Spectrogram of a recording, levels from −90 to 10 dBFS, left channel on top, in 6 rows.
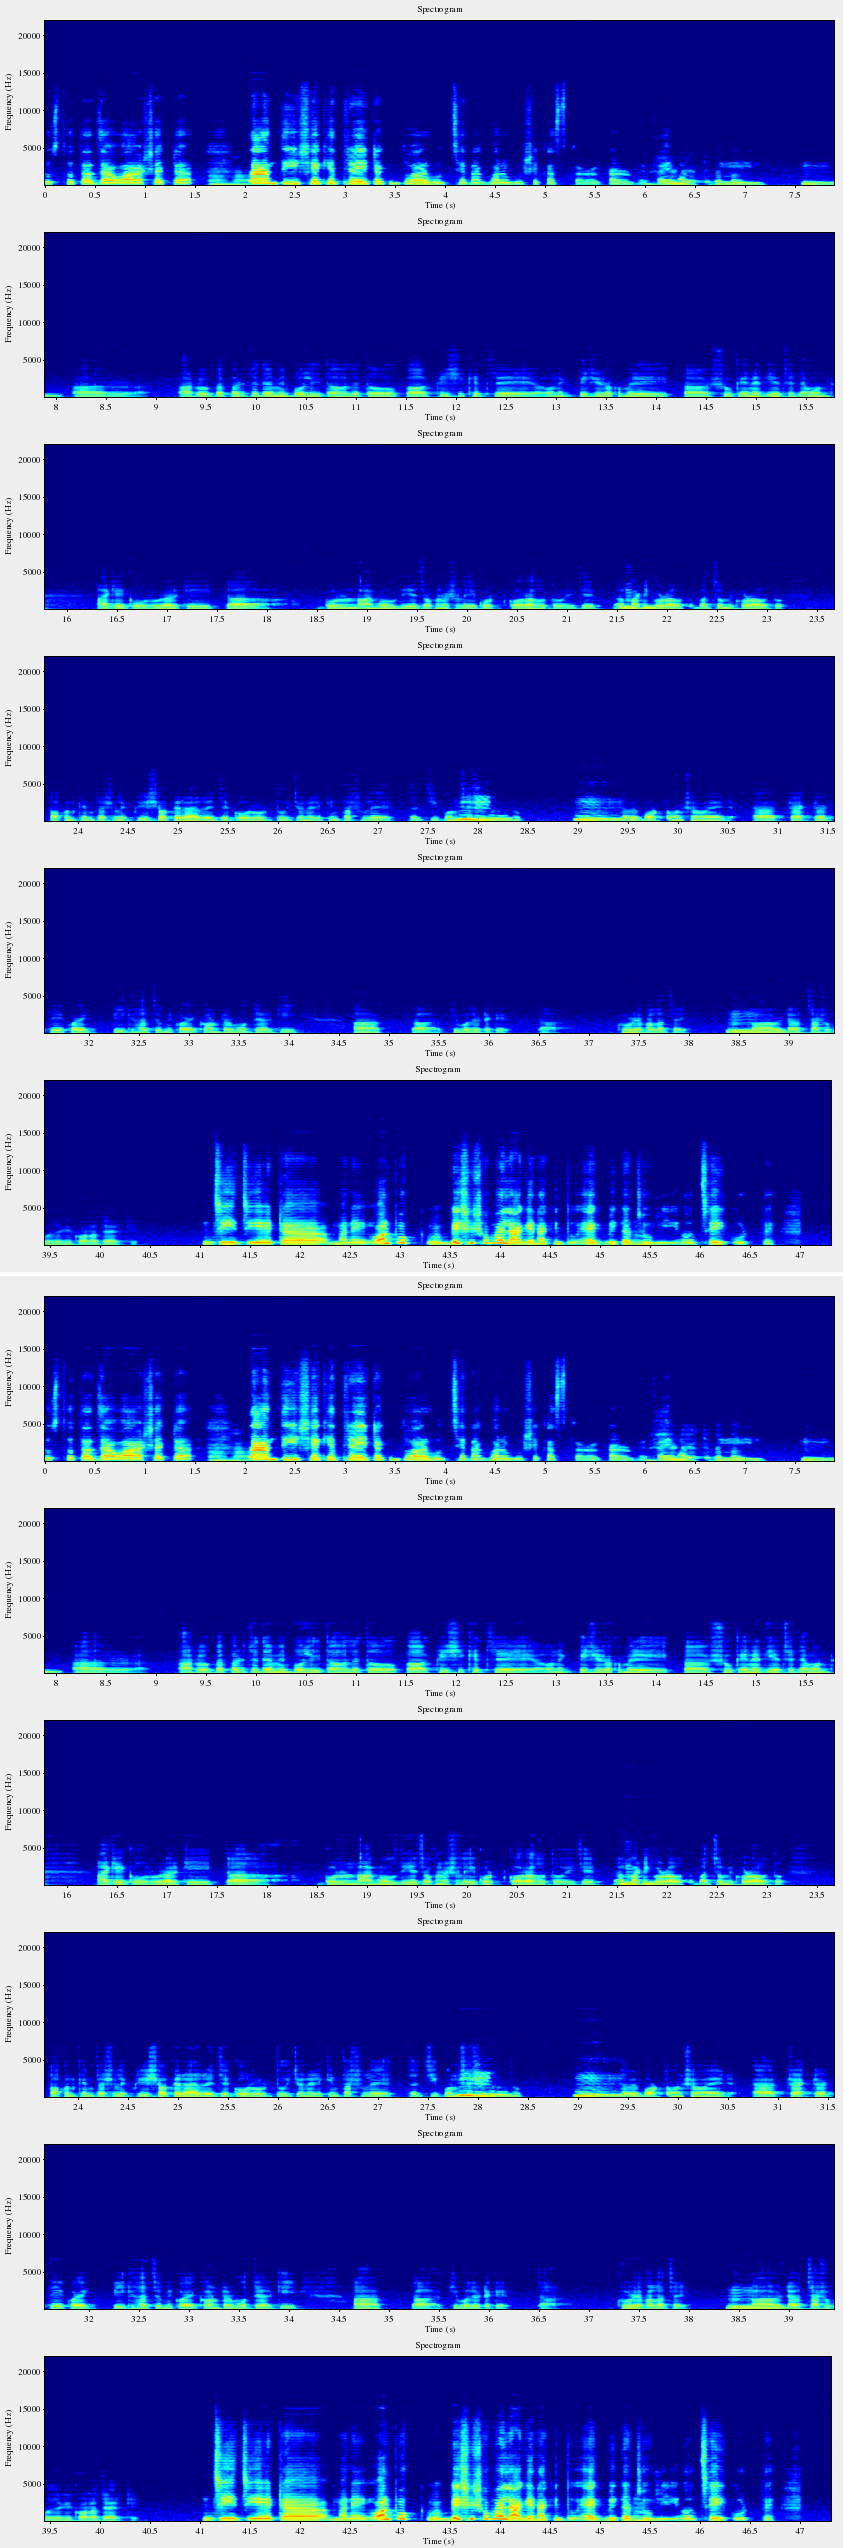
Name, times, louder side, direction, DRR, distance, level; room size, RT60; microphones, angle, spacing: voice 1, 0.0-1.5 2.0-7.2 7.6-8.1 21.5-22.0 27.8-28.4 29.0-29.7 38.4-39.1 41.0-46.7, right 1 dB, 20° right, 2.9 m, -26 dB
voice 2, 1.6-2.1 6.0-7.0 8.2-8.9 9.2-18.2 18.6-23.2 23.7-28.2 29.4-34.9 35.2-36.2 36.5-36.7 37.3-38.0 38.6-40.4 45.3-45.7, right 2 dB, 55° right, 6.9 m, -37 dB
head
